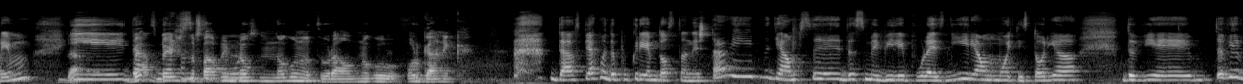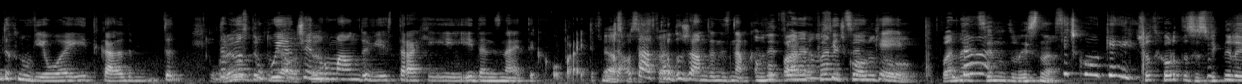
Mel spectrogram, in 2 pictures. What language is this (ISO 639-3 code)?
bul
